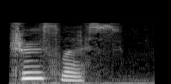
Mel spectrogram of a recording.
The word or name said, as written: truthless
